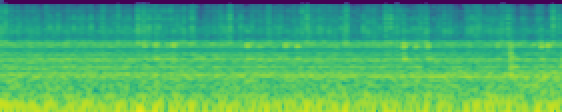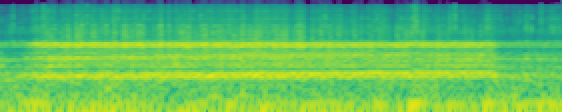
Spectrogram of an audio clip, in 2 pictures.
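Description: Niubike electric power-assist motor on a road bike whining steadily, with wind rumble on the microphone. About halfway in the whine grows louder for a few seconds as the bike picks up speed, then drops back.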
